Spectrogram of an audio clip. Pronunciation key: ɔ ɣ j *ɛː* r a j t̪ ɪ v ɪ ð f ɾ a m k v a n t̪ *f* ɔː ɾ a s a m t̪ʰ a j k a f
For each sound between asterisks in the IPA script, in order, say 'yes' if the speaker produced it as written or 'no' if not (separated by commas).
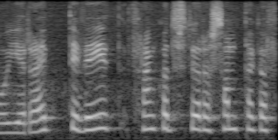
no, no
